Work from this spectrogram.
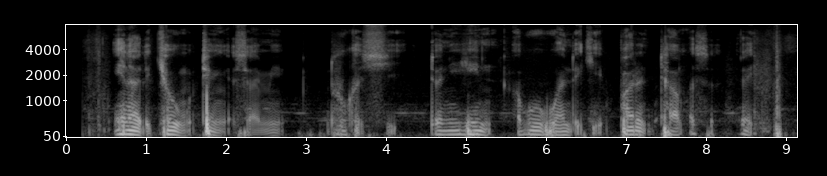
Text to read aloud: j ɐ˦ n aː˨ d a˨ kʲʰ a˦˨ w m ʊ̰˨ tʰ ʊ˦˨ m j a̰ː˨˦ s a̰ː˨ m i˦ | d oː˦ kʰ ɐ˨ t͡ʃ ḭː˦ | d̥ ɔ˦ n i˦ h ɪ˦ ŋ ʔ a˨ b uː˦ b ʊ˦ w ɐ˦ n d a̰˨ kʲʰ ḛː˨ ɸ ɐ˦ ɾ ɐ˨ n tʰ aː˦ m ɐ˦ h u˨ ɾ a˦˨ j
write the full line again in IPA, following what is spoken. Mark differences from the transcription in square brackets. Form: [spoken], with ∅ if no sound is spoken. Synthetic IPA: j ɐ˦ n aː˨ d a˨ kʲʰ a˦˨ w m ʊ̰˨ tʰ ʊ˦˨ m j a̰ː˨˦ s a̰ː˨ m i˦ | d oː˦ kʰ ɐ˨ t͡ʃ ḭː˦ | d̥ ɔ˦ n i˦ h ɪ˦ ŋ ʔ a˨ b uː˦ b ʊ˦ w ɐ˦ n d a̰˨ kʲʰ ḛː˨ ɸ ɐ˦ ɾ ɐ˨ n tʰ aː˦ m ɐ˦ [s] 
